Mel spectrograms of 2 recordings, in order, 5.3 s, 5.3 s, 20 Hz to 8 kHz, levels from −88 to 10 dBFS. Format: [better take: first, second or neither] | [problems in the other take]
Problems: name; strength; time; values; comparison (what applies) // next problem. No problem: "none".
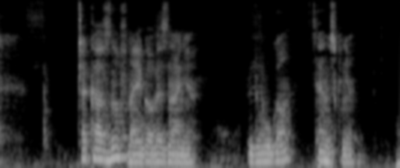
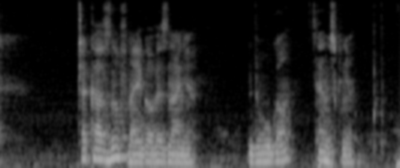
second | noise reduction (neural mask model Resemble Enhance denoiser)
